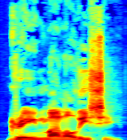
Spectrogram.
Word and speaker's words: Green Manalishi: The last song we're going to talk about from the Peter Green era is a song called Green Manalishi. Did I say that right? – Yeah, that's how I would say it, with a two-prong crown.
